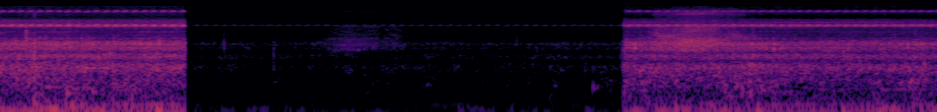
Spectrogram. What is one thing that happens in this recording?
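Water rushes steadily over a shallow weir outdoors.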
